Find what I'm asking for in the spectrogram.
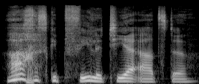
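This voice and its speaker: A woman doing a gentle, curious old doctor. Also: low voice, expressive, unhurried, creaky, dry recording, clean studio sound, heavily acted. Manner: mild, thoughtful, eager to learn. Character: gentle, curious, kindly male country doctor. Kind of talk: audiobook reading.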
